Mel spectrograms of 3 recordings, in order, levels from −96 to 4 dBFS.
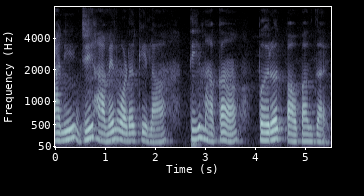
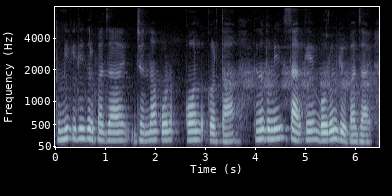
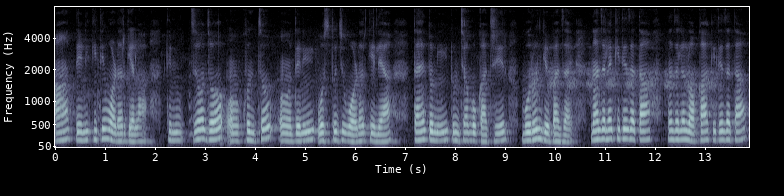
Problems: constant background noise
